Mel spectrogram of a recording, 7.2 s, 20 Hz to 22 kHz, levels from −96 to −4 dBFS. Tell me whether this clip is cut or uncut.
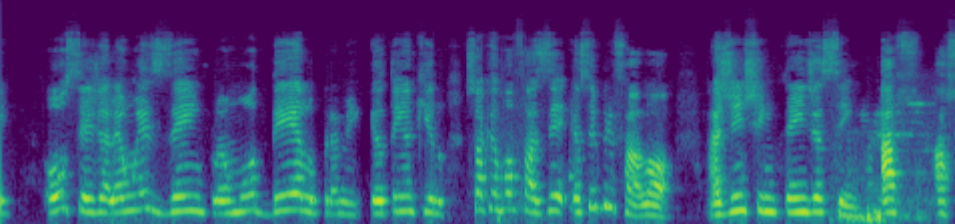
uncut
